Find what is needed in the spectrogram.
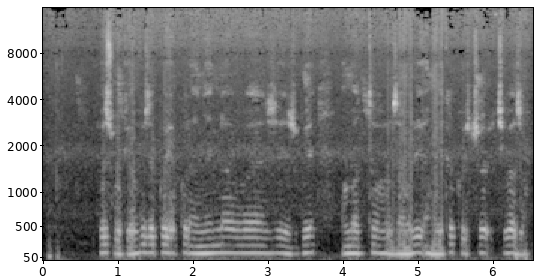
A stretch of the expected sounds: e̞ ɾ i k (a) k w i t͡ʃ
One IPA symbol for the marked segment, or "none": a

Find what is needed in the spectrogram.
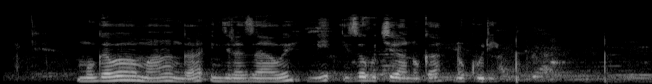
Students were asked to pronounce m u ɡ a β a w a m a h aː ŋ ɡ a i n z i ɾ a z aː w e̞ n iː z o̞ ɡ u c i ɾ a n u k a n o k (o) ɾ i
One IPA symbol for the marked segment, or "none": u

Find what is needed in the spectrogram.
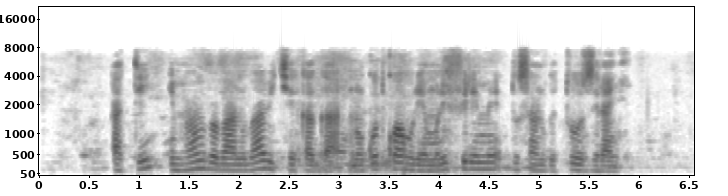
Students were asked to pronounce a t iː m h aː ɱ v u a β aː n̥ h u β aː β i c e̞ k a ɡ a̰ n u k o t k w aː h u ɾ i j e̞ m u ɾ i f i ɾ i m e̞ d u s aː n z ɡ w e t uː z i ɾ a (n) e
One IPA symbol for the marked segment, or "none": ɲ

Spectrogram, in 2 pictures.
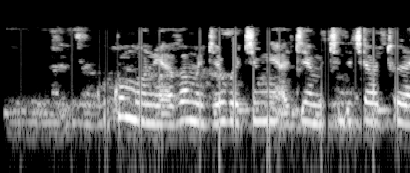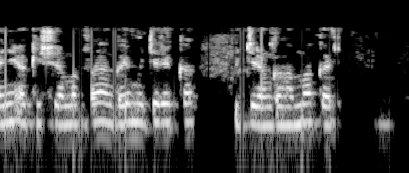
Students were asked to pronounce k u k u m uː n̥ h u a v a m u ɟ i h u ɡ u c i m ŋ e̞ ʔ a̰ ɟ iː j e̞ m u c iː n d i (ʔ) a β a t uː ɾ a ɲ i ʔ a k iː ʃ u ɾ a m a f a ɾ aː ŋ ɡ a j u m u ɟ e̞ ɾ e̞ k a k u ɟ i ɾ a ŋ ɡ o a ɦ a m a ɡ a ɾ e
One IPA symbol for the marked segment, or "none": c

